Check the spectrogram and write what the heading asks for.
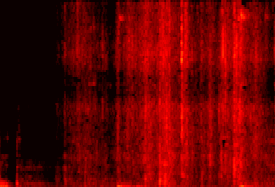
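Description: Plastic bubble-wrap packaging crinkling and rustling as a hand rummages in a cardboard shipping box. It starts about half a second in.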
